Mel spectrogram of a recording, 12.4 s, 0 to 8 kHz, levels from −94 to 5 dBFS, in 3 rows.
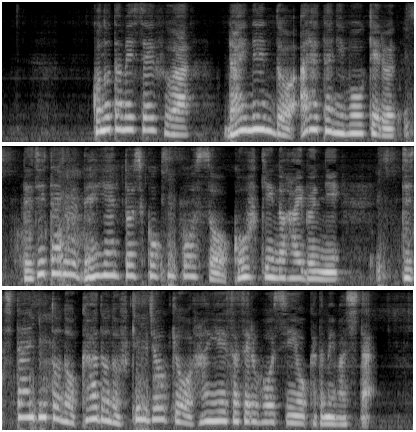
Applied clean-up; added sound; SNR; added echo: neural separator model SepFormer DNS4.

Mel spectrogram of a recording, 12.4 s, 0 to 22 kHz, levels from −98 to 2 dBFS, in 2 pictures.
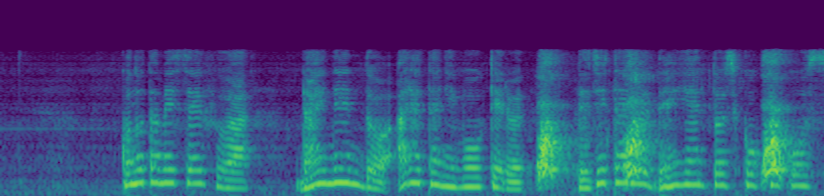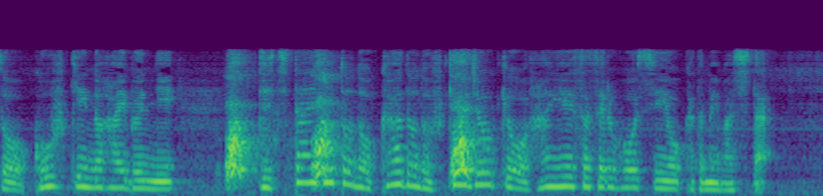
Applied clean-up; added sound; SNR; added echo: none; Bark; -2 dB; reverberation time 0.2 s.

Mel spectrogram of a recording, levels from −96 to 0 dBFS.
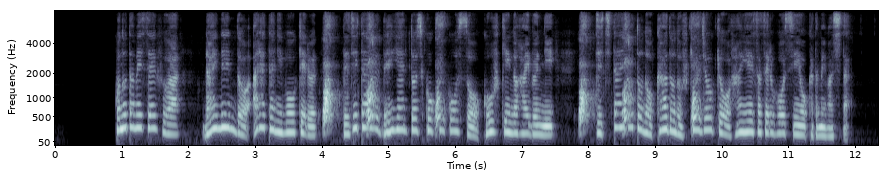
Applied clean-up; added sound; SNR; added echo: neural mask model DeepFilterNet 3.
